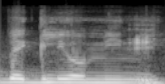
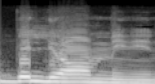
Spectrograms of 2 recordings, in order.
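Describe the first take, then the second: First: The 'gl' is said with a hard G. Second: The 'gl' is a soft palatal 'lh' sound. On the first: This is a Brazilianized pronunciation. "a gente dá uma brasileirada e lê o G junto" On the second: This is the original, correct pronunciation. "o certo é o Begliomini"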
